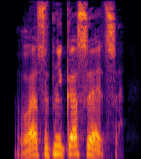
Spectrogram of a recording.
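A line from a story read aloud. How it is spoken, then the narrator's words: Grumbling. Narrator (Russian): пробурчал Матиас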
